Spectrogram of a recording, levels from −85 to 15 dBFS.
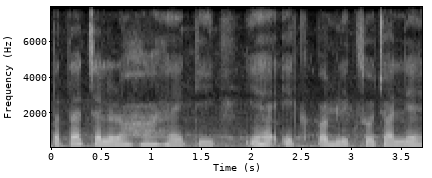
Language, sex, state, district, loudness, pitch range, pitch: Hindi, female, Uttar Pradesh, Shamli, -16 LUFS, 175-195 Hz, 185 Hz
